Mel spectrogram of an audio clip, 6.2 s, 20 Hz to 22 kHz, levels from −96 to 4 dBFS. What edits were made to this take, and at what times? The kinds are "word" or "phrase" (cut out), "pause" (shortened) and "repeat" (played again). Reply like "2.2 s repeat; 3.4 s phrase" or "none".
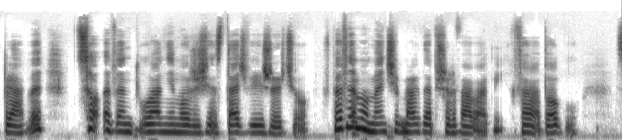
3.1 s pause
